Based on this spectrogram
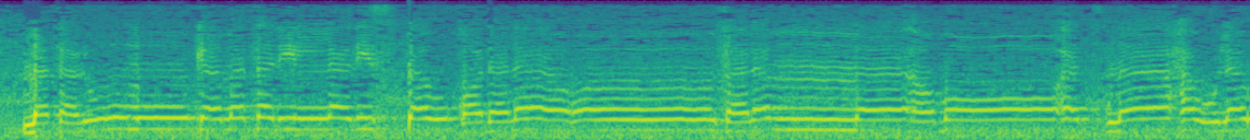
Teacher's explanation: نأتي الآن بصلة الميم لقالون على القصر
